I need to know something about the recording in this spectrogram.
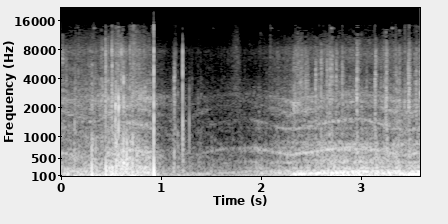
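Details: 1997 Geo Metro (132,000 in 2014) idling in reverse after new transmission fluid: the small four-cylinder's idle rises and sags unevenly instead of holding steady. Owner suspects the throttle position sensor he'd fiddled with.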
